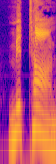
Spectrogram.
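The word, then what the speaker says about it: Mitton: I pronounce it Mitten, but it's his name. He gets to pronounce it any way he wants. It's M-I-T-T-O-N. Robert Mitten, right? Mitten, right, Robert? Yep. Mitten.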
